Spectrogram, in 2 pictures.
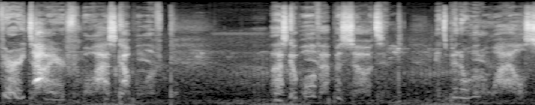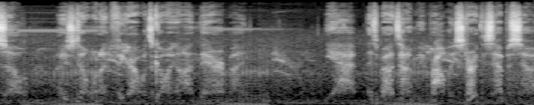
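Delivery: very quiet, hushed voice. Host opens the episode trying not to wake Mario: talking really quietly. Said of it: "talking really quietly".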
